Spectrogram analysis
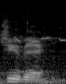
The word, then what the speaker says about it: Jubei: It's pronounced Jubei, but No.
